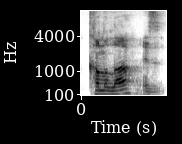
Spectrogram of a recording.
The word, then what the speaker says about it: Kamala: And I know I pronounced it wrong. I'm trying. It's Kamala.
